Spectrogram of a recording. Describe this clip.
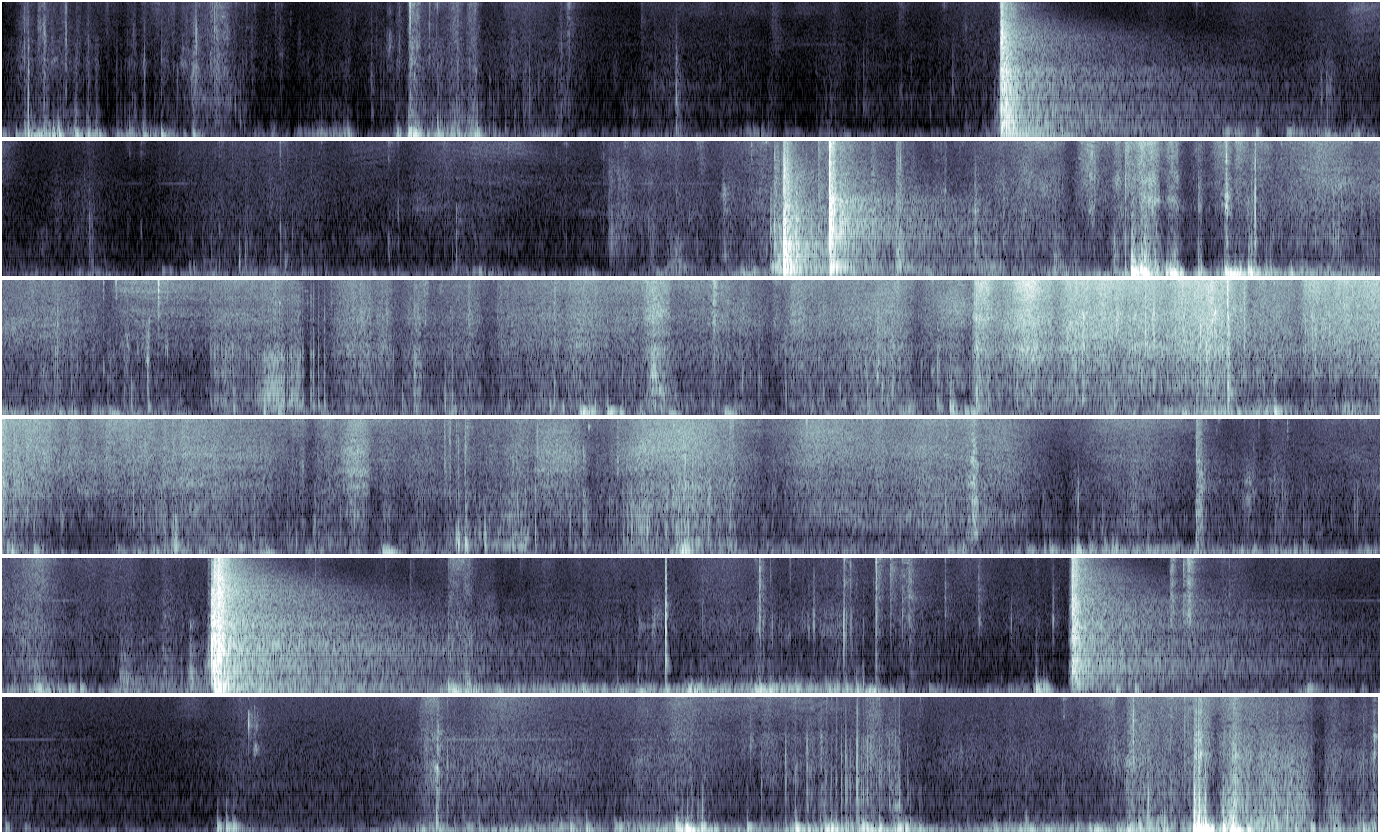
Pulling keys out of the ignition and slamming the door of a car in a big reverberant city multi-storey car park.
